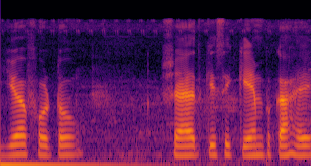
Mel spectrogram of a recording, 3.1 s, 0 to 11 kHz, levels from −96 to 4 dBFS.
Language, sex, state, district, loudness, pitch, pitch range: Hindi, male, Bihar, Gopalganj, -27 LUFS, 150 Hz, 145-150 Hz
